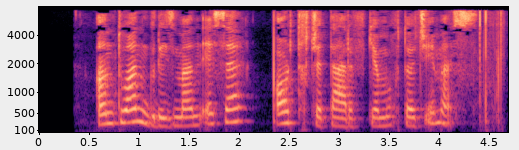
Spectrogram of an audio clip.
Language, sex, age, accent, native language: Uzbek, female, 18-24, Toshkent shahri, Uzbek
